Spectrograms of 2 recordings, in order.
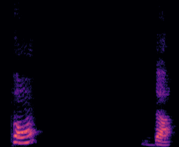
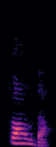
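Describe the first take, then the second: First: PANDA as loud PAN, long pause, da; split into syllables. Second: Said in the usual way. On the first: Shown as a demonstration. Teacher working the example with pupils, syllable by syllable. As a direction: break Panda into two well-separated beats. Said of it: "deux syllabes". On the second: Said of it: "Il faut me montrer le codage de".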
